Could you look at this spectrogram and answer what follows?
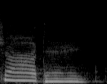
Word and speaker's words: Sade: But it's pronounced Sade.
